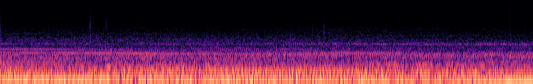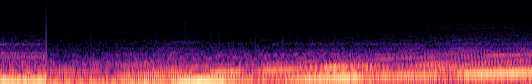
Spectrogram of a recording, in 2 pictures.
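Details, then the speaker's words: VW-group car, engine/gearbox noise when declutching; low rumbling idle with a droning tone that shifts as the clutch is worked, from a disintegrating clutch release bearing that shed plastic particles into the bell housing. "Und das ganze Lager, das macht auch ordentliche Geräusche. Also das hat sich mehr oder weniger schon zersetzt."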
